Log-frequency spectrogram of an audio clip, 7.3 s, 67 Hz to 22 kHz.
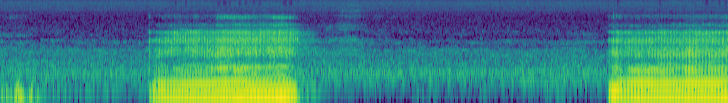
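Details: Sleeping 100 lb dog with a chronic crusty nose: loud, low rattling snores about 1.5 seconds long separated by quiet exhalations; snoring.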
